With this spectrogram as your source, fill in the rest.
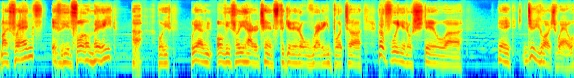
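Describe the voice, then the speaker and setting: Using a put-on character voice, a raspy man with a medium pitch speaks at a moderate pace with long, frequent pauses as faint music plays in the background. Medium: actual play. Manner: hesitant, rambling.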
